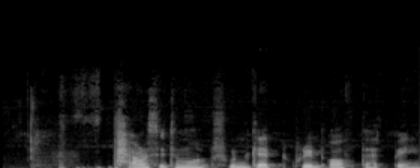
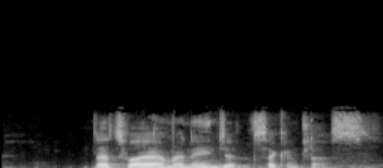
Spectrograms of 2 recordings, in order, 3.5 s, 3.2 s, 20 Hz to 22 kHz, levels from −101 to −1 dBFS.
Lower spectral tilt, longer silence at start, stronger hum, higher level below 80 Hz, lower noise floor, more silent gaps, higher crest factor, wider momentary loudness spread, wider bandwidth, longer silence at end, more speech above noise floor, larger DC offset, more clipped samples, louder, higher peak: first, -7 dB/octave vs -5.5 dB/octave; second, 0.25 s vs 0.8 s; neither; second, -68 dBFS vs -56 dBFS; second, -63 dBFS vs -68 dBFS; neither; about the same, 20 dB vs 20 dB; second, 9 LU vs 14 LU; first, 10.5 kHz vs 7.6 kHz; second, 0 s vs 0.15 s; second, 24 dB vs 46 dB; neither; neither; second, -40 LUFS vs -22 LUFS; second, -20 dBFS vs -2 dBFS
